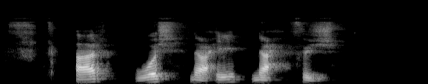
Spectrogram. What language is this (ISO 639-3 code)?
ady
